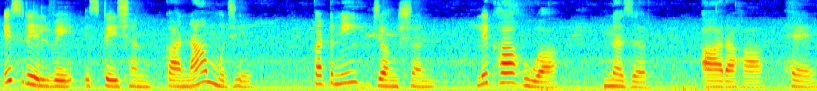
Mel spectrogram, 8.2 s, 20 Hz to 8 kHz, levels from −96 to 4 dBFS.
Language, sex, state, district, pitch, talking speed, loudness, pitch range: Hindi, female, Madhya Pradesh, Katni, 195 Hz, 105 wpm, -18 LUFS, 180-255 Hz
